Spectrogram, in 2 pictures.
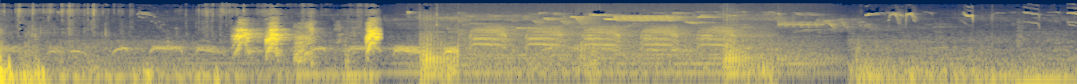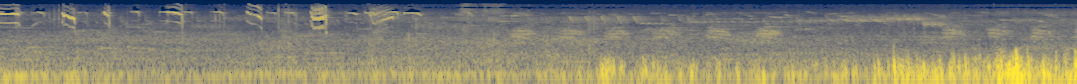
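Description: Birds calling: a few loud calls in the first five seconds, then a run of short, high, falling chirps from small birds.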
